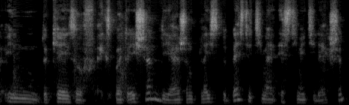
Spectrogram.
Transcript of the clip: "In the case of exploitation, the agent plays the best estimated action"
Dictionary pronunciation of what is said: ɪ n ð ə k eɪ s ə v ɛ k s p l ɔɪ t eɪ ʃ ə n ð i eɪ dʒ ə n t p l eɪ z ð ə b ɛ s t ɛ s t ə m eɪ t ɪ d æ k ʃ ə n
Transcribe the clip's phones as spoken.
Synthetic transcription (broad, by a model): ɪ n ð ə k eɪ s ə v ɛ k s p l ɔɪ t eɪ ʃ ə n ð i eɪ ʒ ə n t p l eɪ s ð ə b ɛ s t ɛ s t ə m eɪ t ɪ d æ k ʃ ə n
